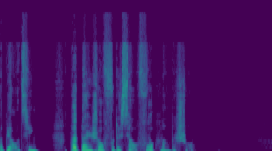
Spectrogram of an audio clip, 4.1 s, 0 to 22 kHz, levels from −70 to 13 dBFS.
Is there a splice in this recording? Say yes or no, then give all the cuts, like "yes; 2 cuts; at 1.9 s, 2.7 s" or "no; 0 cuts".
yes; 1 cut; at 2.4 s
